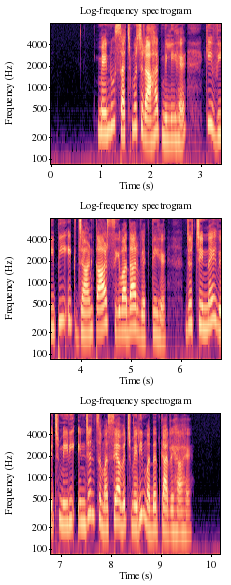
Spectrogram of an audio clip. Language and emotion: Punjabi, happy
